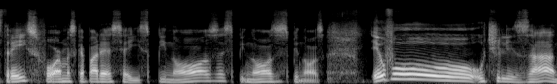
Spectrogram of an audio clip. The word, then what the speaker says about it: Espinosa: filósofo Espinosa hoje é sobre o Espinosa às vezes também pronunciado espinhoso negócio fechado é a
